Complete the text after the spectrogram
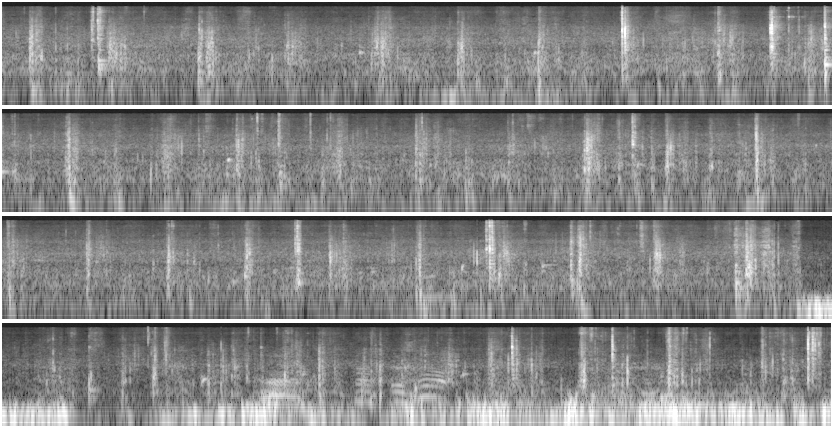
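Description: Footsteps crunch on a gravelly dirt path.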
